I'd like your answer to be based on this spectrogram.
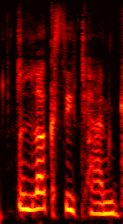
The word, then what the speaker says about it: L'Occitane: And Millie has just taught me how to pronounce L'Occitane. – L'Occitane, good accent. – Thank you. – Very good. It's like you're French.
